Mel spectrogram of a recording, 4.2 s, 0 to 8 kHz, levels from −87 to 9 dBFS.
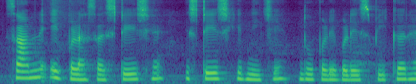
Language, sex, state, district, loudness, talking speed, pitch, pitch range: Hindi, female, Maharashtra, Washim, -17 LUFS, 200 wpm, 190 Hz, 175-205 Hz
